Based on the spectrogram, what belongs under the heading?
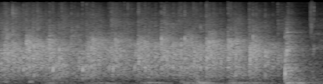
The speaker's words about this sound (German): Applaus für Heurikus.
